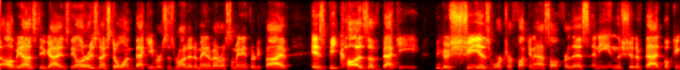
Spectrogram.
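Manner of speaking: ordinary talk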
